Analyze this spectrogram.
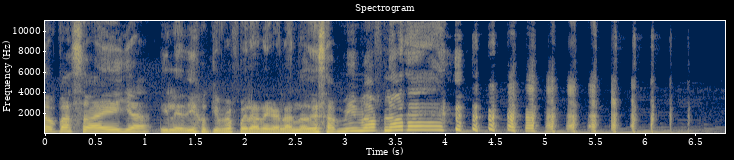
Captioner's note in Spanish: risas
